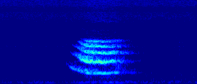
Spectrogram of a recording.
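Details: Pet parrot meowing like a cat, a habit picked up from the household kitten that meows a lot: a single soft, drawn-out meow lasting about half a second in a quiet room.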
